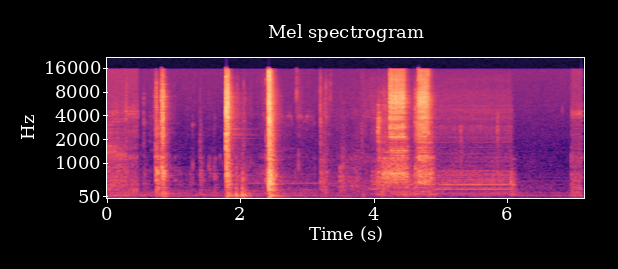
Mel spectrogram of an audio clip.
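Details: Commodore MPS 1500C colour dot matrix printer (owner's own from about 1988–89), first test run with the setup routine, not yet cleaned: bursts of rapid buzzing head passes with short clicks and carriage hums between them, printing cleanly and evenly.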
